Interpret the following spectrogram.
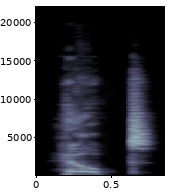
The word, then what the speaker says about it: helped: Now helped. Helped. Now we have E D. H E L L P E D. But let's imagine the E D is a T. So help helped.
